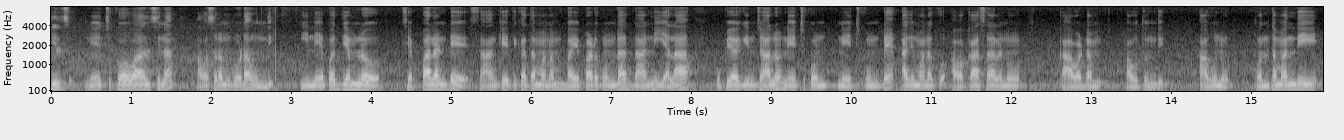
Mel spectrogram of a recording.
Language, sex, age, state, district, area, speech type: Telugu, male, 18-30, Telangana, Jayashankar, urban, spontaneous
